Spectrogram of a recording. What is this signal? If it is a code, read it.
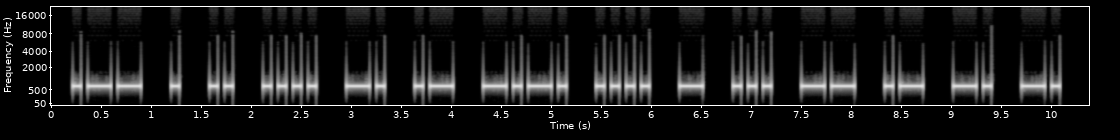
Morse code, heard as a keyed tone, about 16 wpm, 680 Hz. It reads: WEIHNACHTSMANN
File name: Morsekurs / Witze / Witz 03. Januar 2023 70 F80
